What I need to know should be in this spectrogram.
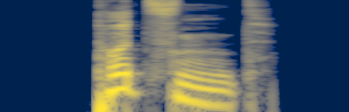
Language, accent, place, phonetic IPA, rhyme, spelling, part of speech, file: German, Germany, Berlin, [ˈpʊt͡sn̩t], -ʊt͡sn̩t, putzend, verb, De-putzend.ogg
- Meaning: present participle of putzen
